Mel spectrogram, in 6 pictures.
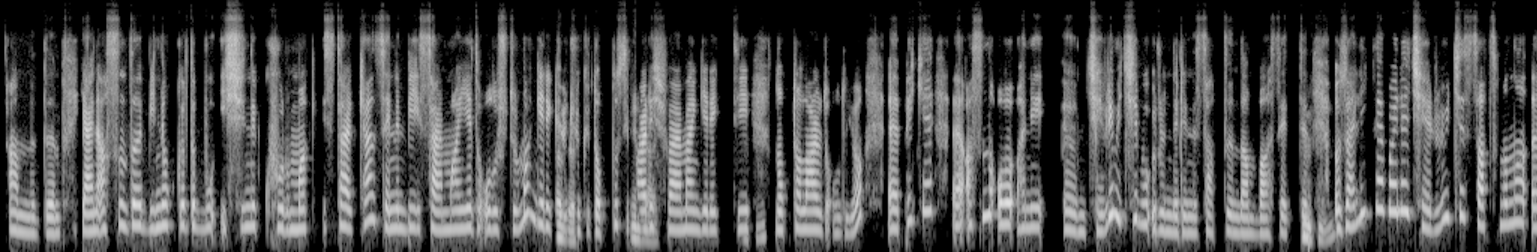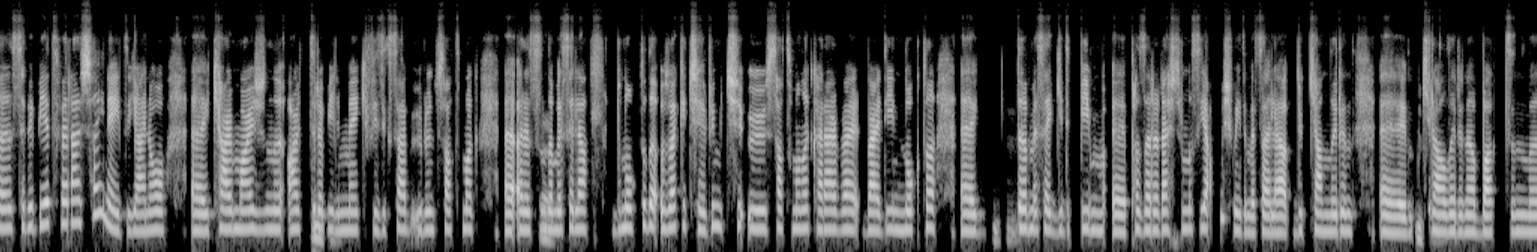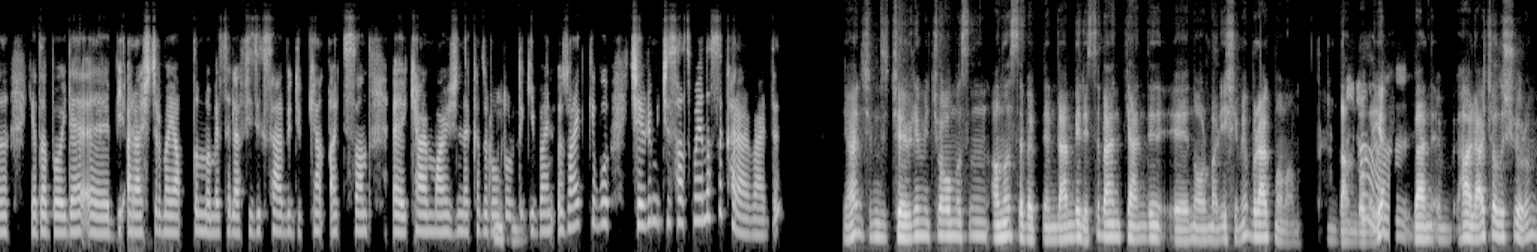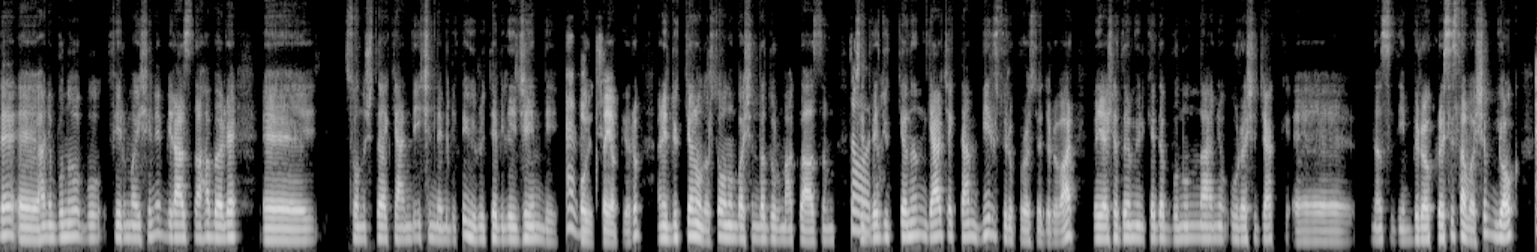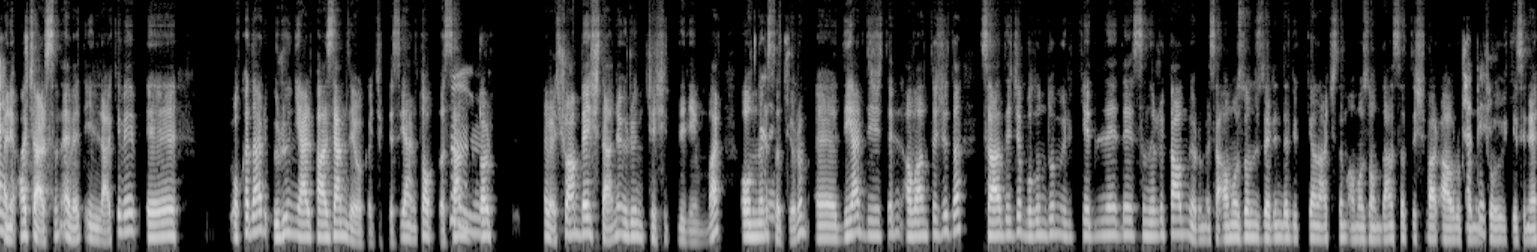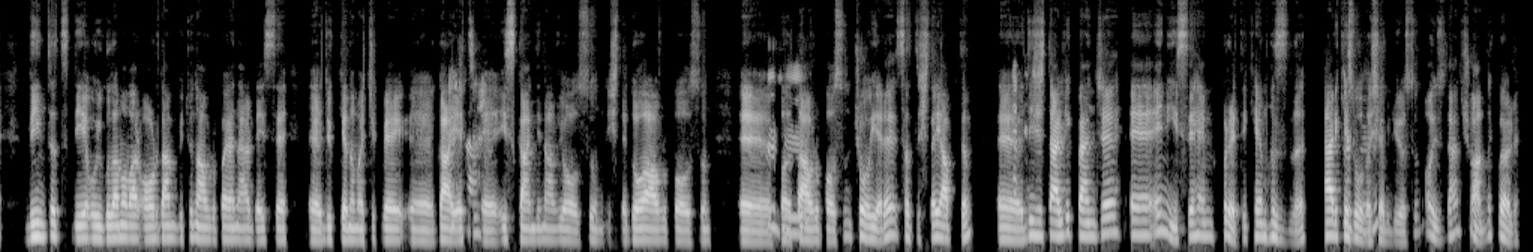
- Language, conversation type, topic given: Turkish, podcast, Kendi işini kurmayı hiç düşündün mü? Neden?
- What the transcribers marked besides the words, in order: other background noise; "ülkeyle" said as "ülkele"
